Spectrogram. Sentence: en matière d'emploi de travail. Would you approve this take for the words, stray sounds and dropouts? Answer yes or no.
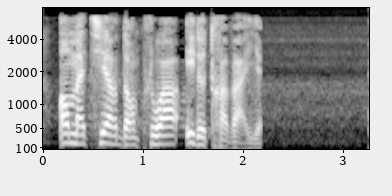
no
